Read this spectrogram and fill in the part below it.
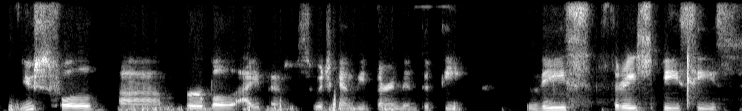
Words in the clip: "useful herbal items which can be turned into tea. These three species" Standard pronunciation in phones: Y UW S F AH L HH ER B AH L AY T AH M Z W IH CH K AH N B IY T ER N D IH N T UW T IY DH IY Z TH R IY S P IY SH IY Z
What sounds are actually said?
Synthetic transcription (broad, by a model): Y UW S F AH L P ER B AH L AY T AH M S W IH CH K AH N B IY T ER N D IH N T UW T IY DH IY S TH R IY S P IY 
